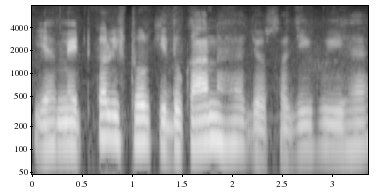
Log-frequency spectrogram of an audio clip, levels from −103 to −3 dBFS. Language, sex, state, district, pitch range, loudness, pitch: Hindi, male, Bihar, Kaimur, 105-125 Hz, -19 LUFS, 115 Hz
